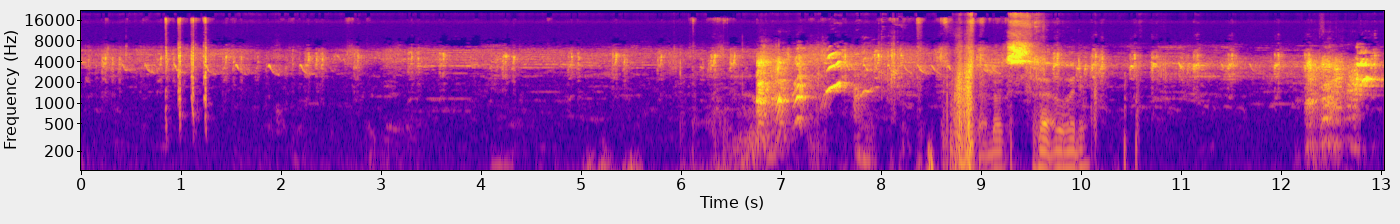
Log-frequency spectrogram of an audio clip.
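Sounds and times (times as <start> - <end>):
small birds chirping: 0.0 - 13.0
sharp clicks: 0.8 - 1.4.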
